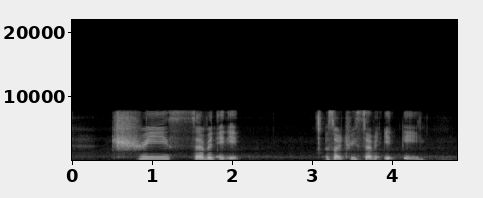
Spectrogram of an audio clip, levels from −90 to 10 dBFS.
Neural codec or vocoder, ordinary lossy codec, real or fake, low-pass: none; none; real; none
